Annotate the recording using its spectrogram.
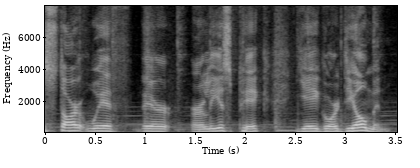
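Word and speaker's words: Egor Dëmin: And I'm going to start with their earliest pick, Jaor Diomomen, right?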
